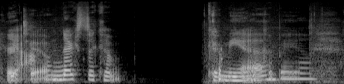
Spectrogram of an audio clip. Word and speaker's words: Camila: Next to Camila. Cabello. I think it's Camilla. Yeah, I'm pretty sure the L is silent.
